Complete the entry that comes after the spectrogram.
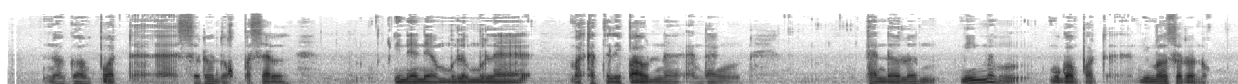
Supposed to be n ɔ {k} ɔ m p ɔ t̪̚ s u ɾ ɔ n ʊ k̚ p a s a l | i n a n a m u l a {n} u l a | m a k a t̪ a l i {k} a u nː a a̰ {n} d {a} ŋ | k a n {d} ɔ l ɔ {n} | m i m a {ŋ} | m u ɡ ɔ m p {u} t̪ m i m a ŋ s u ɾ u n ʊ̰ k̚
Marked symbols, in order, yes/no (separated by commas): no, no, no, yes, yes, yes, yes, yes, no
